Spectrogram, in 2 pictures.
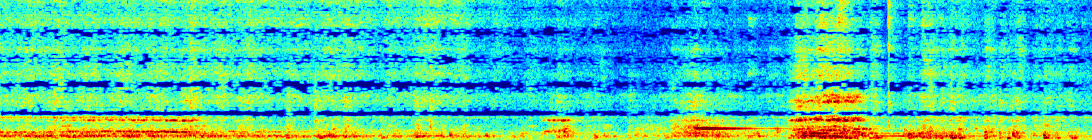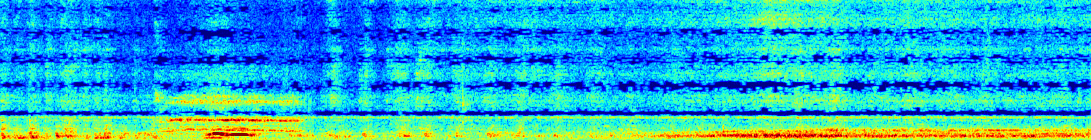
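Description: Video game music and sound effects play from a television.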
